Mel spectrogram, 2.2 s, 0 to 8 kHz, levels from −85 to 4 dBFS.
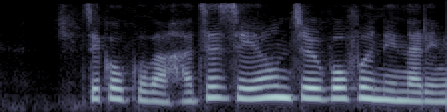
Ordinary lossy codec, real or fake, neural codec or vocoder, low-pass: Opus, 64 kbps; fake; codec, 24 kHz, 0.9 kbps, WavTokenizer, small release; 7.2 kHz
